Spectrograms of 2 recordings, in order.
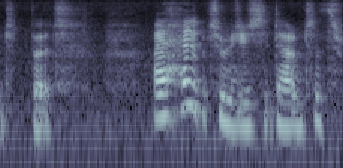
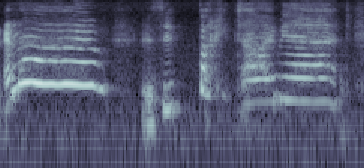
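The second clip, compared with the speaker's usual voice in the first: very high, loud calling horse voice; horse shouting; 13 semitones higher, 8 dB louder than usual. Pretend. The owner voicing her gelding calling from two fields away, high shout. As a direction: call it sky-high across the fields like an eager horse. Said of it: "he's shouting at me from two fields away".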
